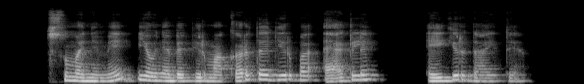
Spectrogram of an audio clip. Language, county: Lithuanian, Vilnius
